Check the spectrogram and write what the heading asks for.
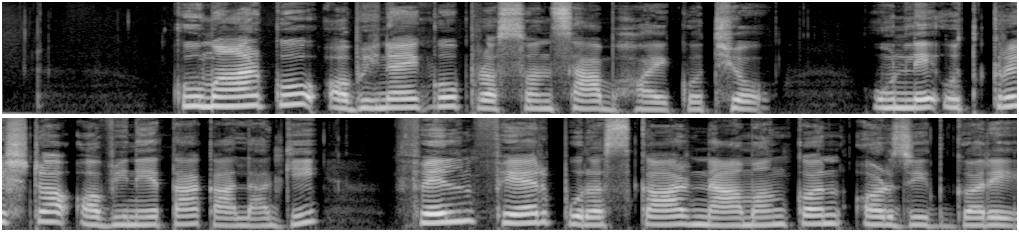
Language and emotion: Nepali, neutral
